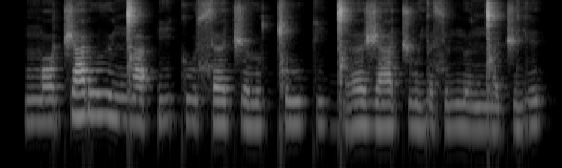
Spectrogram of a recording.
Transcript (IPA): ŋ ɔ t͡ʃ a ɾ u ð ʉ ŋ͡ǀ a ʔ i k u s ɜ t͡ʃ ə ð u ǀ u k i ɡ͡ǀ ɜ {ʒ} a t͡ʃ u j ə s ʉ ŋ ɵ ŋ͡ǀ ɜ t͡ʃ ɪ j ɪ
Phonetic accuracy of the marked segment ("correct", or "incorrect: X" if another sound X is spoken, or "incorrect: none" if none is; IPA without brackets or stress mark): correct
